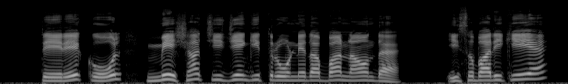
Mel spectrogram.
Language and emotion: Dogri, disgusted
